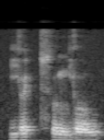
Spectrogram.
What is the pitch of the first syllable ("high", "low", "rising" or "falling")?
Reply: rising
